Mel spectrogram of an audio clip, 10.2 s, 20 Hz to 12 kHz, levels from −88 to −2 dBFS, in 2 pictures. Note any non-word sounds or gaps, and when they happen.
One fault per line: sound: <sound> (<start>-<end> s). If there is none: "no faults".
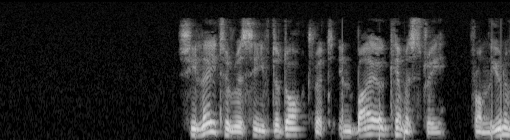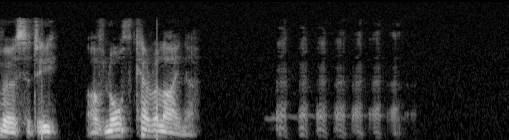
sound: laugh (7.7-9.3 s)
